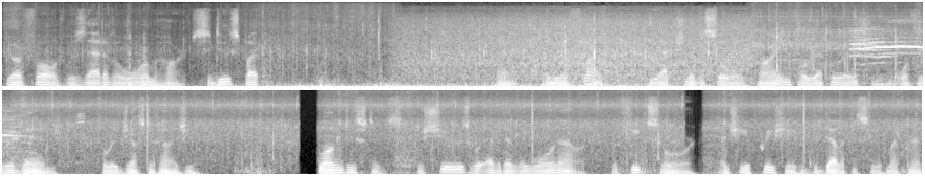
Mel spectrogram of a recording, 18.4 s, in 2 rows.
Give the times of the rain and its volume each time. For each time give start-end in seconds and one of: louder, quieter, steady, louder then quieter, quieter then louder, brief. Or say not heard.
0.0-18.3 louder then quieter.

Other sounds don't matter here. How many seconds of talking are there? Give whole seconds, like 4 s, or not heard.
15 s.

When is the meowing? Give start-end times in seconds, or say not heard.
8.4-10.1.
